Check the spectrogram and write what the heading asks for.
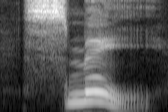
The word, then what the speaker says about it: Smee: Smee, spelled S-M-E-E, pronounced smee.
